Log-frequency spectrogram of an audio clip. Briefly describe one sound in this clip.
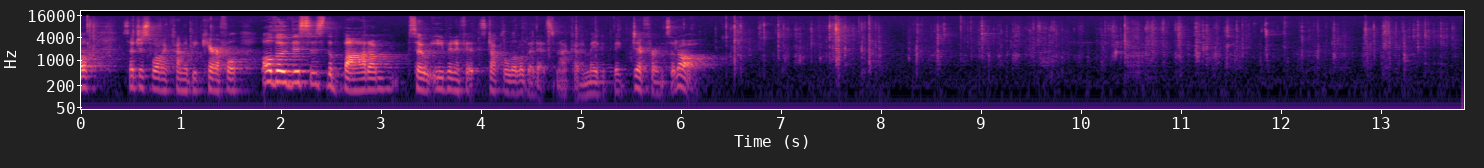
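Foil crinkles softly as it is pressed and folded.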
